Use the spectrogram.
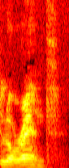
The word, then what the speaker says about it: Laurent: yeah yeah it it it's originally it's french so it'd be lauren that's what i was going to say everybody in new zealand says lorraine so i yeah yeah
